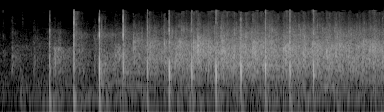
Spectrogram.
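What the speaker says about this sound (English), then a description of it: "Seems that you get all the applause here." A conference audience at a SharePoint search architecture session breaks into applause that starts with a few isolated, sharp claps and builds into steady, fuller clapping.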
